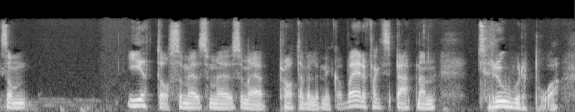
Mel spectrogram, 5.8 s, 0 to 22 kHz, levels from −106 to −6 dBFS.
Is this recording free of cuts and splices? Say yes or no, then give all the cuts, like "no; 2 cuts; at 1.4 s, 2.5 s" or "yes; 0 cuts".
yes; 0 cuts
